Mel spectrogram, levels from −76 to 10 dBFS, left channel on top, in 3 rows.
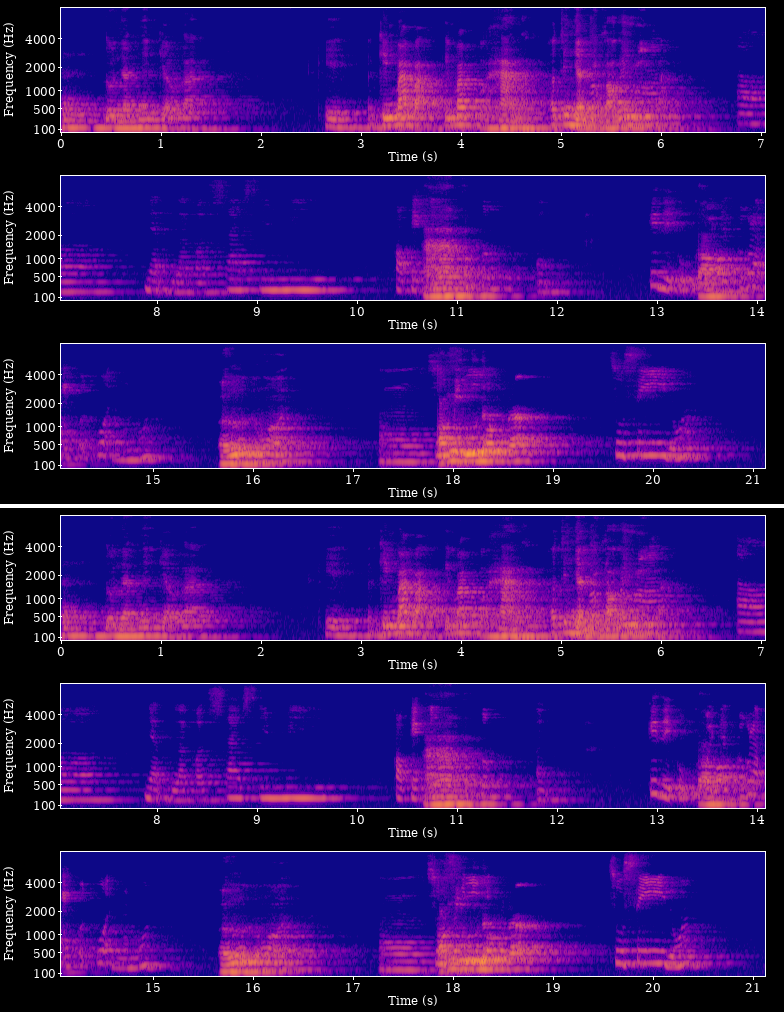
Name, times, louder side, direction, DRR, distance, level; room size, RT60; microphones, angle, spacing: voice 1, 0.0-1.4 2.6-6.1 10.7-11.2 13.4-13.7 15.6-16.5 17.3-18.7, left 2 dB, 30° left, 0 dB, 1.1 m, -25 dB
voice 2, 5.2-6.1 6.8-7.5 7.9-9.7 10.4-11.0 11.2-11.4 11.8-11.9 12.9-15.0 17.7-18.4 19.6-20.4, right 1 dB, 50° right, 3 dB, 0.7 m, -35 dB
9.3 x 3.3 x 4.0 m, 1.2 s
head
